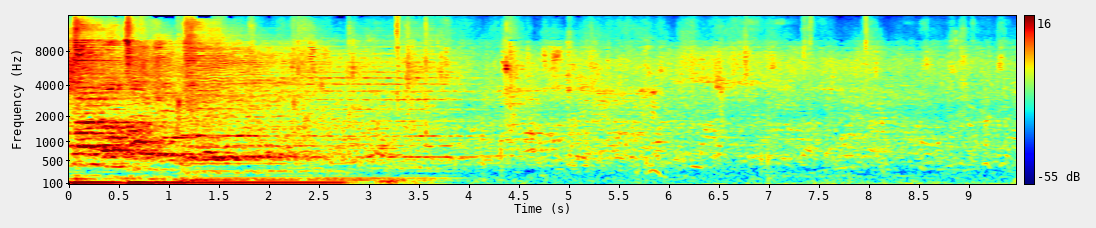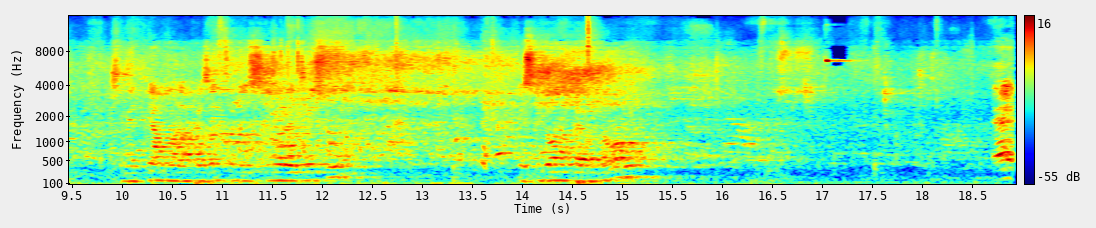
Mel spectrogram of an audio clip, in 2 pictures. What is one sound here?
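A man speaks calmly into a microphone through a loudspeaker in an echoing hall.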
